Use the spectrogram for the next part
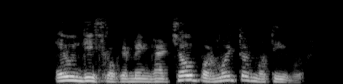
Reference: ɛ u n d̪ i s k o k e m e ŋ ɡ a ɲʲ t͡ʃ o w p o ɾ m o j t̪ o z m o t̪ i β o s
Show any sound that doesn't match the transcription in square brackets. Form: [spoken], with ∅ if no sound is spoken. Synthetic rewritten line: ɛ u n d̪ i s k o k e m e ŋ ɡ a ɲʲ t͡ʃ o w p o ɾ m o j t̪ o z m o t̪ i β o s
